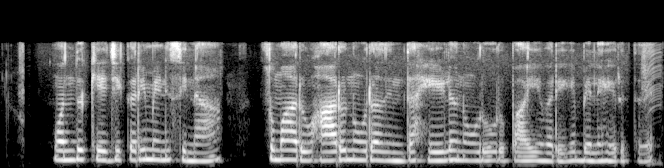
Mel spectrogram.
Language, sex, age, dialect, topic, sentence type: Kannada, female, 18-24, Mysore Kannada, agriculture, statement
